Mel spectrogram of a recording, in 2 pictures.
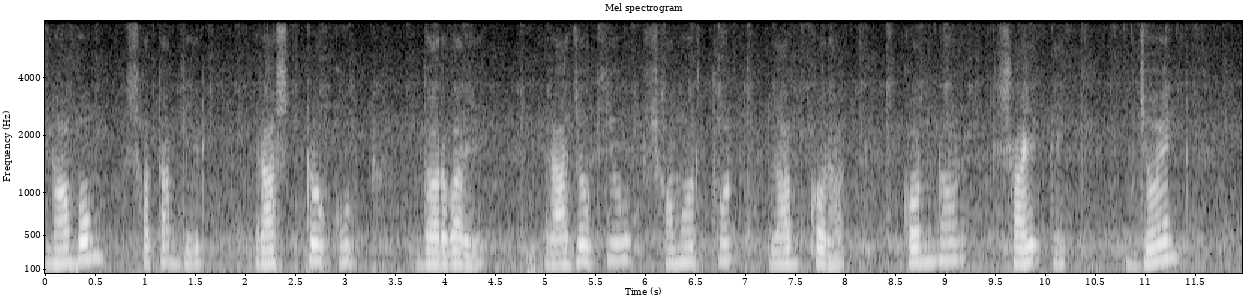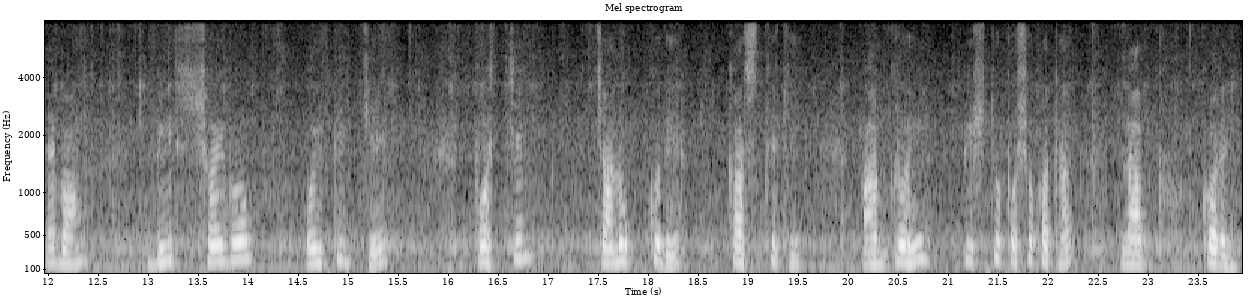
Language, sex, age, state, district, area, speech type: Bengali, male, 60+, West Bengal, Howrah, urban, read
